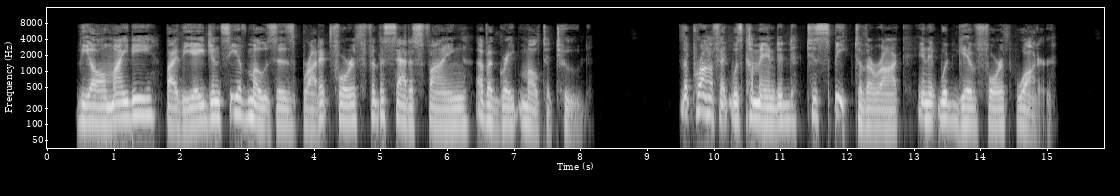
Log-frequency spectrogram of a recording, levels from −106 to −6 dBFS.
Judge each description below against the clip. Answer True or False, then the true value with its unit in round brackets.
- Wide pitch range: False (4.2 semitones)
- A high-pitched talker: False (110 Hz)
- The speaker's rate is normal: False (120 wpm)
